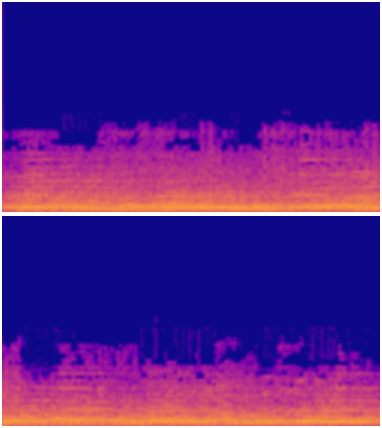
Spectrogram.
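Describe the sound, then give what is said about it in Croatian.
Church bells ring to welcome bishops as they cross from the patriarchate to the cathedral opposite. Overlapping bells form a loud, continuous, shimmering peal with dense ringing overtones that holds steady throughout, and no voices are heard. “episkopi tradicionalno dočekani zvonima prešli iz patrijaršije preko puta u sabornu crkvu”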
